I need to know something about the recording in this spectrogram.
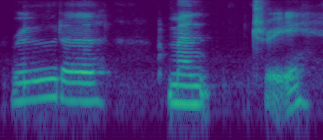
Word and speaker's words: rudimentary: reduce that syllable um the syllable stress is on the ment there's our red tent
